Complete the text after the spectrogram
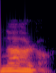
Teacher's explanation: And Nar with a Hey becomes Nara. You don't hear the H sound.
